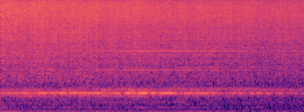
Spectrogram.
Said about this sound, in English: As he thought more about that childhood memory that would shape the rest of his life, the meat, a choice cut, strikes the pan and erupts into white noise.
